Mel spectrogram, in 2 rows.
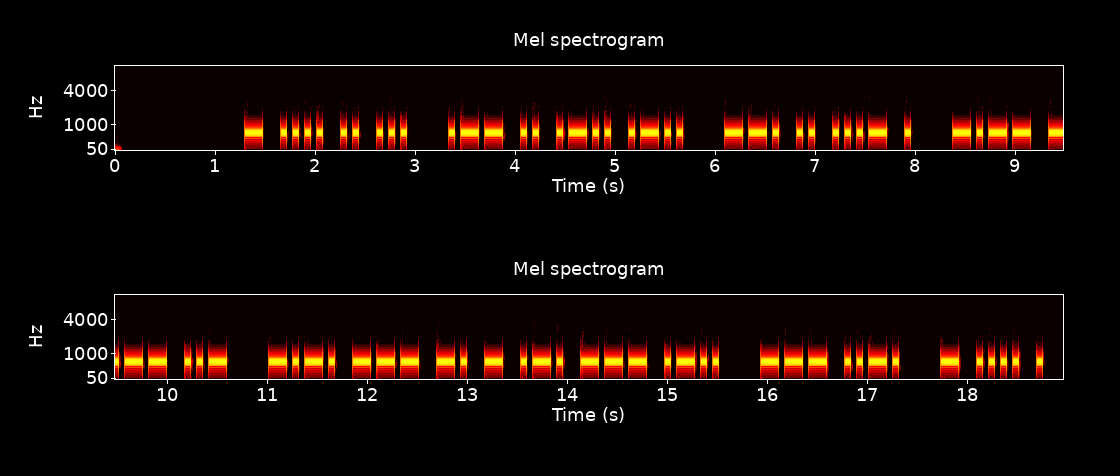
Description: Morse code, heard as a keyed tone, about 20 wpm, 700 Hz. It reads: THIS WILL GIVE YOU CONTROL OF THE
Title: Sentences from Top 1000 Words - Review Part 3 - 20wpm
